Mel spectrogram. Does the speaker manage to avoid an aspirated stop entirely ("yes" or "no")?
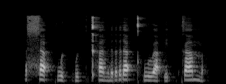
no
